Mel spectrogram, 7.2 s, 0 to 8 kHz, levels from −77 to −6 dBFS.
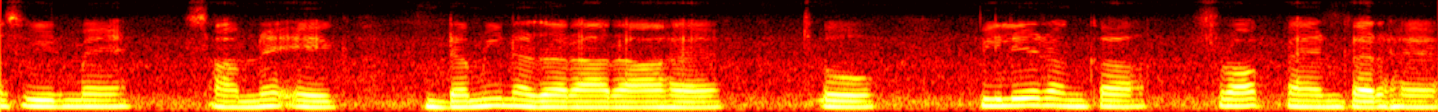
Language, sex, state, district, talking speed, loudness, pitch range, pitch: Hindi, male, Jharkhand, Sahebganj, 140 wpm, -13 LUFS, 150-170 Hz, 160 Hz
